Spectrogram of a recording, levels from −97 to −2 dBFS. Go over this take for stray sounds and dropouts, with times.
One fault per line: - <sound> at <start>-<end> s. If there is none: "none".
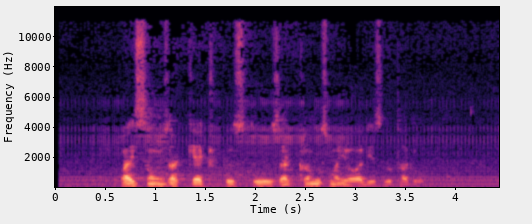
none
